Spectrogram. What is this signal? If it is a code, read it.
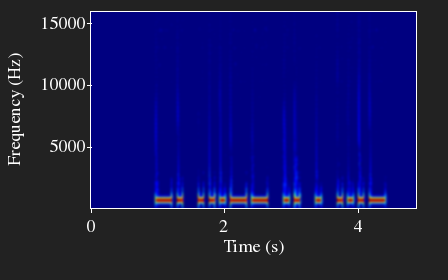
Morse code, heard as a keyed tone, about 15 wpm, 700 Hz. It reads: N3IEV
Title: USA Call Signs - 5 Characters - 3x Character Spacing - 15wpm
